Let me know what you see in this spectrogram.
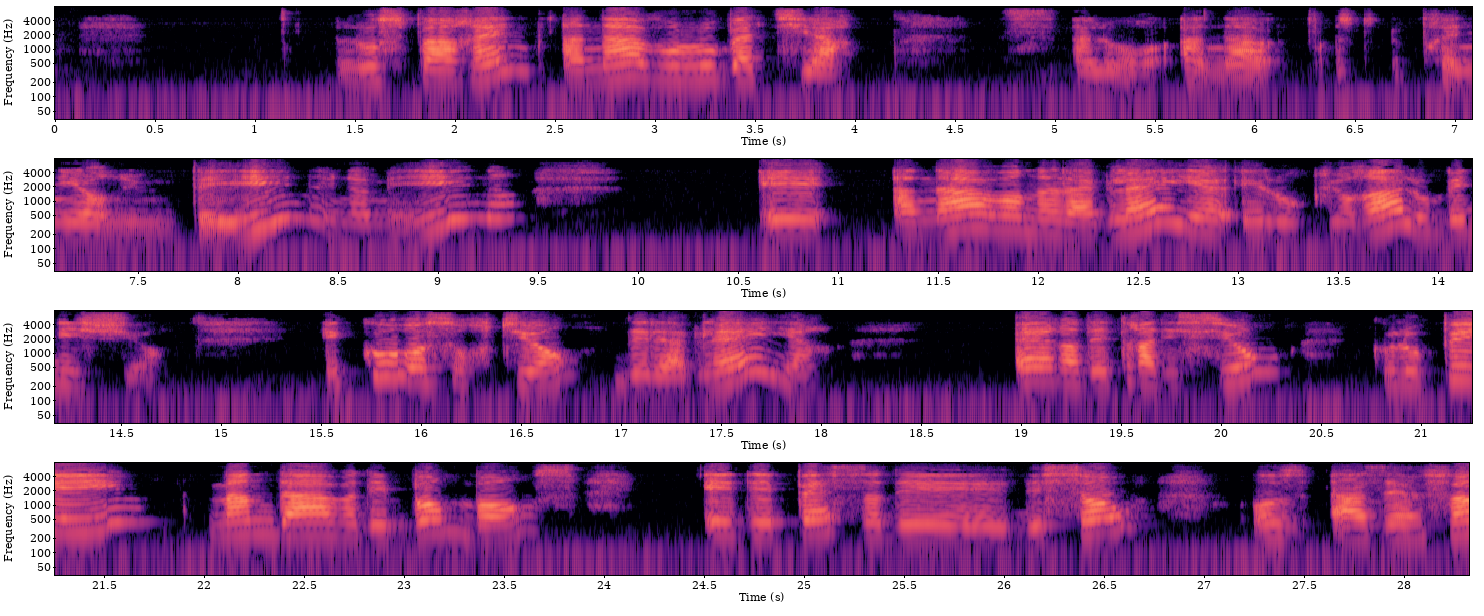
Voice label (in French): histoire de bapteme en patois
